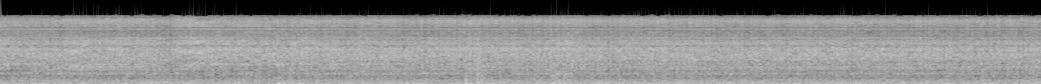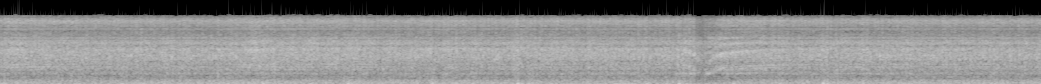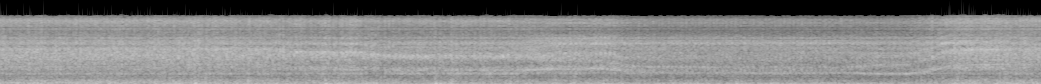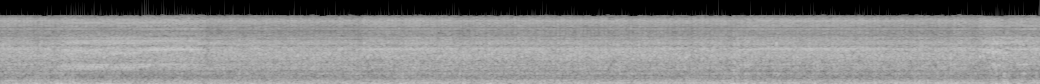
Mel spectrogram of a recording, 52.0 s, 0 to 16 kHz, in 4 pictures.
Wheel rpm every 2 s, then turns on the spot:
230, 230, 230, 240, 230, 230, 230, 230, 230, 230, 200, 230, 230, 230, 210, 160, 130, 120, 180, 220, 230, 230, 230, 230, 230, 230.
none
